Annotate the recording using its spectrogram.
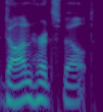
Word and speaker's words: Don Hertzfeldt: This is a short animated film by Don Hertzfeldt. – Yes. – Did I pronounce that? – Yeah. Don Hertzfeldt.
